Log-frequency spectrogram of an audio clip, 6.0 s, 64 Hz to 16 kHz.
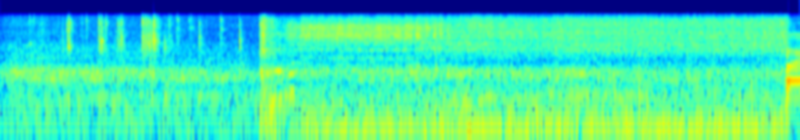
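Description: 1966 Ford Mustang K-code 289 High Performance V8, a solid-lifter engine, cranked over by the starter for about two seconds, then firing right up and running steadily, heard from inside the cabin.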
